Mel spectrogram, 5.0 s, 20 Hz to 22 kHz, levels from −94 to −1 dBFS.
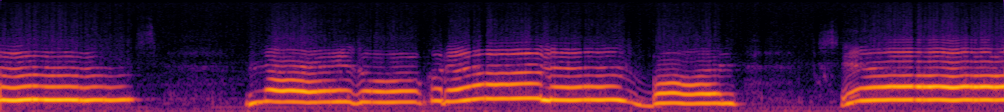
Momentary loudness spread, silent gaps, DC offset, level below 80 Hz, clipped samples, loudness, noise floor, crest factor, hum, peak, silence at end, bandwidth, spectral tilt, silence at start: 10 LU; none; under 0.1%; -58 dBFS; under 0.1%; -22 LUFS; -56 dBFS; 12 dB; none; -10 dBFS; 0 s; 5.4 kHz; -5.5 dB/octave; 0 s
